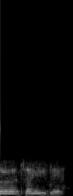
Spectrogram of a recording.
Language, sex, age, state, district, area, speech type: Bodo, female, 18-30, Assam, Udalguri, rural, conversation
